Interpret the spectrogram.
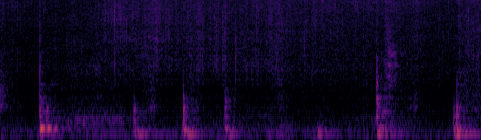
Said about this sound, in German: So. Und alles schön umrühren. Jetzt tun wir das noch so ein bisschen anbraten mit dem Reis. Und da die Geschmäcker mal schön reinkommen.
